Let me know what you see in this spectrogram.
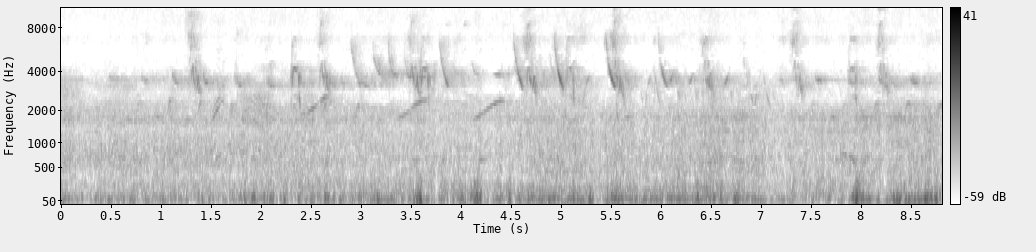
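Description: Outdoor songbirds chirping again and again, many short high chirps and quick rising whistles, over an uneven low rumble.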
